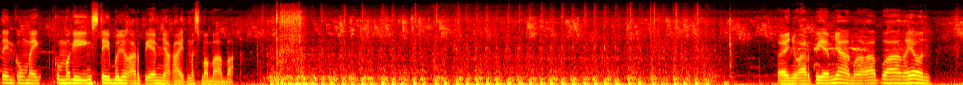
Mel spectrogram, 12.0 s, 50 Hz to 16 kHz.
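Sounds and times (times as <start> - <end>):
motorcycle engine starting and idling: 3.2 - 9.4
electric starter: 3.3 - 5.5.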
